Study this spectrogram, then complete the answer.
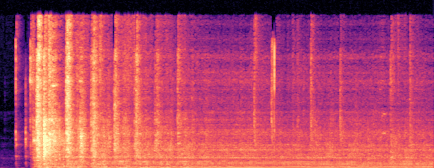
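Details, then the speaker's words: Garage door closing after lubrication with lithium grease: the opener motor hums steadily while the door rolls down smoothly, with no squeaks, bangs or scraping. The previously loud door now runs quietly. "Wow. Amazing. So quiet. Love it."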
